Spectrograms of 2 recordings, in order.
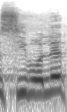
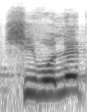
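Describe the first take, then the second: First: The word begins with a plain s sound. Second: The word begins with an sh sound. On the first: This is the form they said instead. The speaker calls it wrong. "decían Sibolet" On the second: This is the form they could not say. The speaker calls it right. "no sabían pronunciar Shibolet"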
